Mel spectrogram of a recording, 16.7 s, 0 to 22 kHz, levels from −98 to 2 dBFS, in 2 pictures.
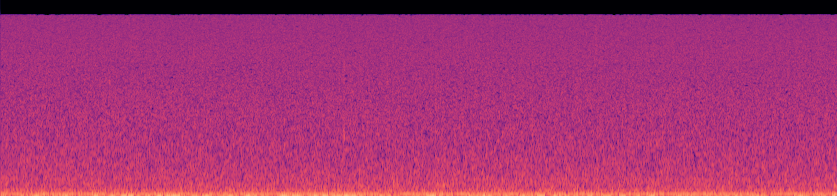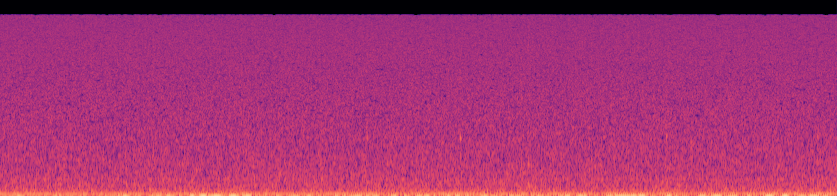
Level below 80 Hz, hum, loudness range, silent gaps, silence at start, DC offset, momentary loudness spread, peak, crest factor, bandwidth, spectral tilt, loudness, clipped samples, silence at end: -28 dBFS; none; 0 LU; none; 0 s; under 0.1%; 0 LU; -8 dBFS; 14 dB; 16 kHz; -3 dB/octave; -26 LUFS; under 0.1%; 0 s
